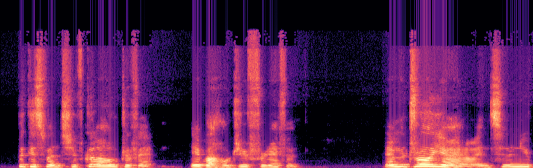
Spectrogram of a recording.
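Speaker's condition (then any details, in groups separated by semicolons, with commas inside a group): Deafness, severe; progressive, brain misinterprets sounds and speech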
